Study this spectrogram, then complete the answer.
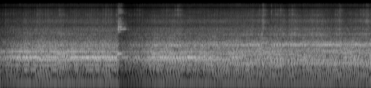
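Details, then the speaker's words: Boreem Tankman scooter, small two-stroke, sometimes slow to start: engine buzzes high with an uneven, rattly note and a brief stumble; rattling and misfiring but runs and drives, cause unknown. "so as you guys can hear it's kind of like rattling you get it's it's kind of misfiring but uh it does run it does drive too"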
